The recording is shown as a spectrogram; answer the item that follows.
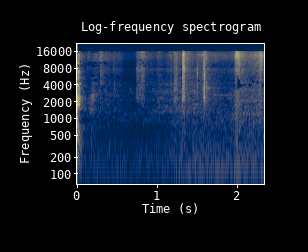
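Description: The tail of a man's shout cut off at the very start, then near silence, with a few faint short taps in the second half.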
